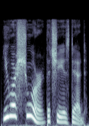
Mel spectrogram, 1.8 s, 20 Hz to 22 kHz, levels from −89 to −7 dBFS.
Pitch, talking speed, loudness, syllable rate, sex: 210 Hz, 235 wpm, -15 LUFS, 4.9 syllables/s, female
